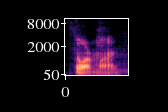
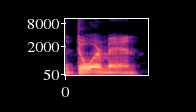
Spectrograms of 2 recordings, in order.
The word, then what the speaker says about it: Dormon: The Dormon, which is spelled literally as it's like pretty much, Dormon, not the doorman, Dormon, as I pronounced it.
